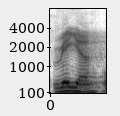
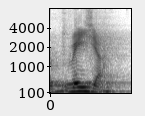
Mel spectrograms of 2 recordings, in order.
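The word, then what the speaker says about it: Reya (רֵעַ): In the Strong's Dictionary, the Hebrew equivalent is found under H7453, and is pronounced Reya or Reja.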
